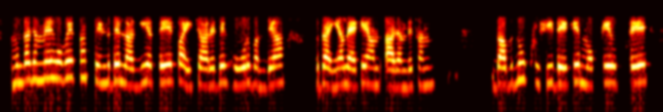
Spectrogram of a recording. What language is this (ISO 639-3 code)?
pan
